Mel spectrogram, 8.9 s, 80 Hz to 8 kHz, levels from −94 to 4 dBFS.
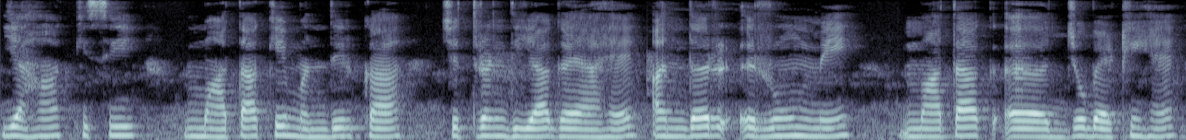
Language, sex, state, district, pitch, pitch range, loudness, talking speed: Hindi, female, Jharkhand, Sahebganj, 170 Hz, 165-180 Hz, -17 LUFS, 120 wpm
